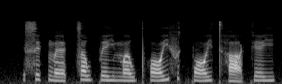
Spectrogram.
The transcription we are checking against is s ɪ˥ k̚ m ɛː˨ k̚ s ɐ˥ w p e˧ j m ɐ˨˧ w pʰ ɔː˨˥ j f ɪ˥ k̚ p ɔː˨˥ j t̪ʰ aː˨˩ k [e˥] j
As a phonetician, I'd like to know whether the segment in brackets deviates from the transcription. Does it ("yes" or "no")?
no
